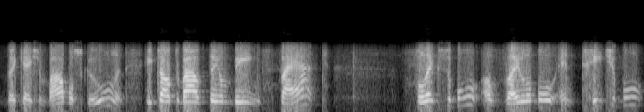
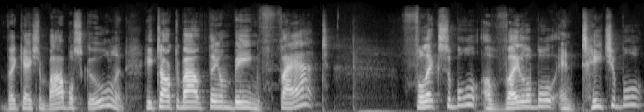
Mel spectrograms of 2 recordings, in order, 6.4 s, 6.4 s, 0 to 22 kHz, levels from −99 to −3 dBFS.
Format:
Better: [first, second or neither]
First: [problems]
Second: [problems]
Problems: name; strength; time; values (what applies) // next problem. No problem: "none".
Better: second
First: phone-call audio; poor line; nothing above 4 kHz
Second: none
